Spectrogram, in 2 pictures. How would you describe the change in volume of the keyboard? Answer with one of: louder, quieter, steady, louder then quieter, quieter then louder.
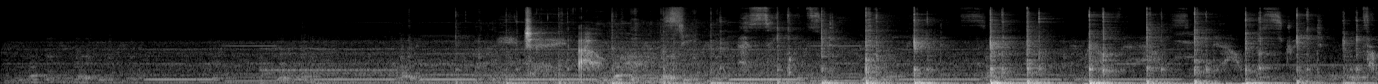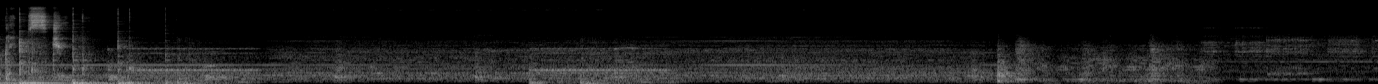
louder then quieter.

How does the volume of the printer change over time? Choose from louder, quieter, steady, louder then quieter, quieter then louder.
quieter.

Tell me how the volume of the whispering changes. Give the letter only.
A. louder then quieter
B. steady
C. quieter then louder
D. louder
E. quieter
C.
